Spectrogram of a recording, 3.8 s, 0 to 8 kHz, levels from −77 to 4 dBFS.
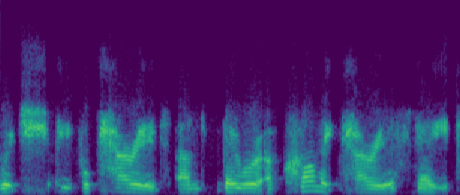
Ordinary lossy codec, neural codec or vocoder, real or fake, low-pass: AAC, 48 kbps; none; real; 7.2 kHz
